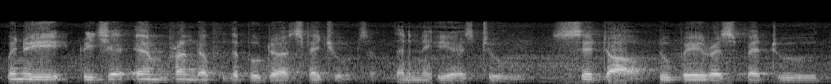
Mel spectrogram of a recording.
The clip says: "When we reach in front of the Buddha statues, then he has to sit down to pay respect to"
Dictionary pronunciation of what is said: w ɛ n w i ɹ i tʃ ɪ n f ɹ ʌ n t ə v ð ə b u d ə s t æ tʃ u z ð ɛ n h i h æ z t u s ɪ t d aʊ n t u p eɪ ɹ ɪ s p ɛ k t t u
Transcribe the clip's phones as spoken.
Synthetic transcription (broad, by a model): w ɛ n w i ɹ i tʃ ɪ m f ɹ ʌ n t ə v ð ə b u d ə s t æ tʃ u s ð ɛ n h i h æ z t u s ɪ t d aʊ t u p eɪ ɹ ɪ s p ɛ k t t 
